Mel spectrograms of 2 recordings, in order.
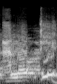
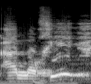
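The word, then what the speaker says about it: אני: bahasa ibraninya anoki pombom bukan anoki anoki salah itu bacanya Ani yahweohha abadim ada ada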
